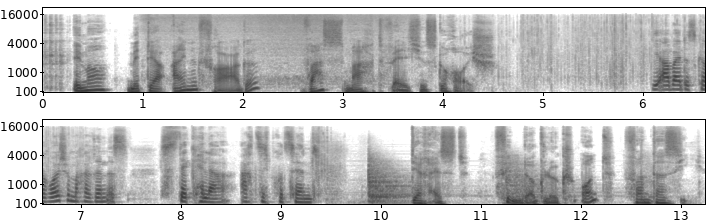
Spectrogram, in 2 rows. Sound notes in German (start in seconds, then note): 4.4 Rascheln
